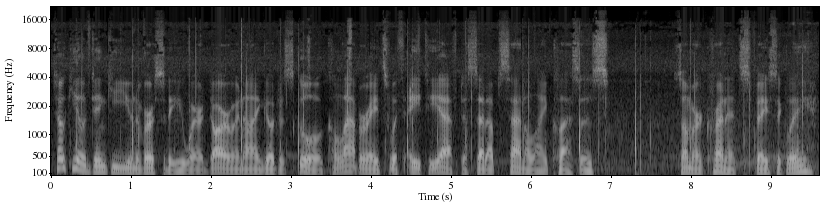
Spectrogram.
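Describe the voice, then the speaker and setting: A man playing a grandiose, theatrical young mad scientist in an anime visual novel fan dub, declaiming pompously and quick to take offence. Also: on the low side, background noise. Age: young adult. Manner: pompous, declamatory, easily indignant.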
